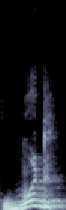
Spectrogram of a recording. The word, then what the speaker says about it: would: not giving emphasizing or we are not stressing the letter l there we pronounce it as wood and wood what is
